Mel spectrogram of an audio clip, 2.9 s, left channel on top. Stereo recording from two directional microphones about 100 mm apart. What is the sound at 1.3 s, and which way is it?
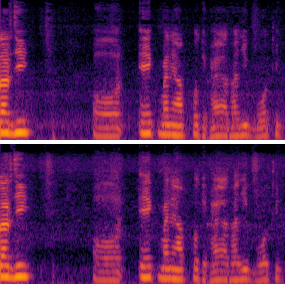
A man's voice, 40° left (ahead or behind).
